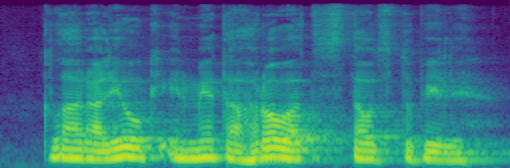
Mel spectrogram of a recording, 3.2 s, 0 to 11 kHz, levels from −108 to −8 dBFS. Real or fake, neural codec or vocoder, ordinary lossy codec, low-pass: real; none; none; 9.9 kHz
